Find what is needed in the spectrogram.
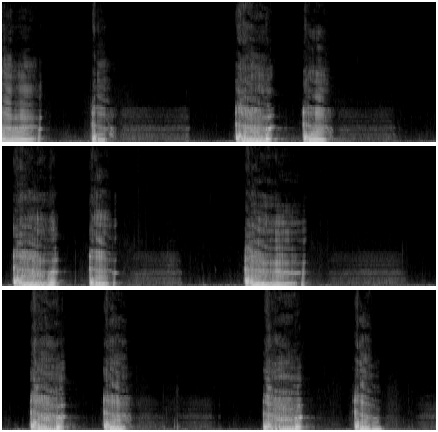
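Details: Six paired coughs, each a harsh, hoarse double bark with a brief pause between pairs, occurring on and off all day; barking cough.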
